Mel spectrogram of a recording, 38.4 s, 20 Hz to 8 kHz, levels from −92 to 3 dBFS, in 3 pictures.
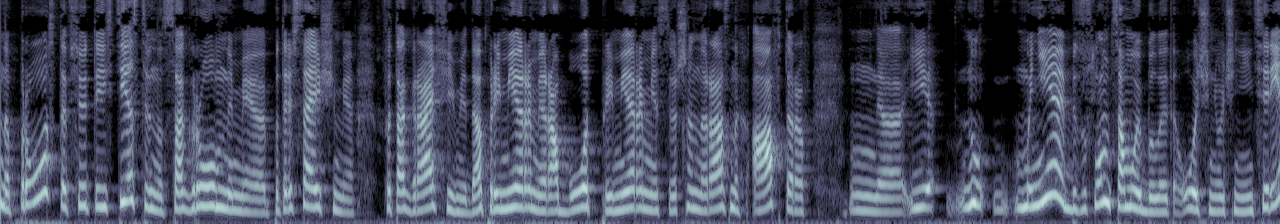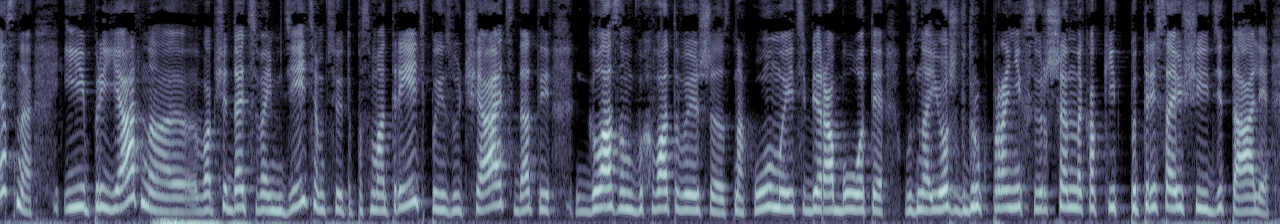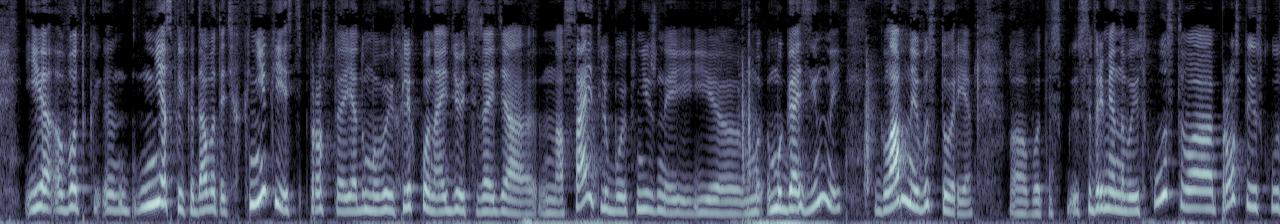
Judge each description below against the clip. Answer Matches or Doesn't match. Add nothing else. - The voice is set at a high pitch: Matches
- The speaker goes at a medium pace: Matches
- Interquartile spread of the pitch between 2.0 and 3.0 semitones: Doesn't match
